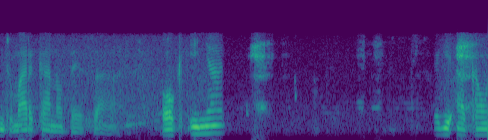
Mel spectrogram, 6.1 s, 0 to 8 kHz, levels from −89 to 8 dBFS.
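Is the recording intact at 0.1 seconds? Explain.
No. At 0.1 s the speech is already passing through a Bluetooth CVSD headset codec, and this lasts the whole clip. CVSD codes each sample as a single up-or-down bit, with a step size that adapts. The band runs only from about 200 Hz to 3.6 kHz, which fits a 64 kbps headset link. The damage is plainly audible. Sharp, loud high sounds outrun the step and distort, s sounds turn scratchy, and a granular hiss sits underneath.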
